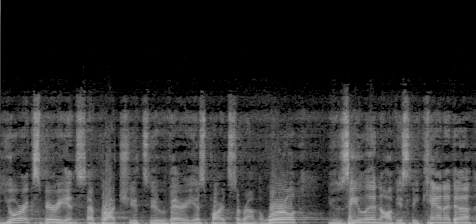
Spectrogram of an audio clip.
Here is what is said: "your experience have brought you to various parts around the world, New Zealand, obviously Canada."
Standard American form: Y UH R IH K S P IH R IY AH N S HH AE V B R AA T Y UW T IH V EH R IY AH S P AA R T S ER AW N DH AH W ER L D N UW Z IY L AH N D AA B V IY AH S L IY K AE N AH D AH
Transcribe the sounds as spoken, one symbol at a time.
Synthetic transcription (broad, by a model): Y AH R IH K S P IH R IY AH N S HH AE V B R AA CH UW T IH V EH R IY AH S P AA R T S ER AW N DH AH W ER L D N UW Z IY L AH N D AA B V IY AH S L IY K AE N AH D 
